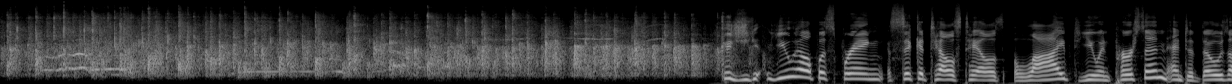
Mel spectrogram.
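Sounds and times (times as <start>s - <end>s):
audience clapping: 0.0s - 7.8s
speech: 7.2s - 12.3s.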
